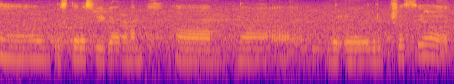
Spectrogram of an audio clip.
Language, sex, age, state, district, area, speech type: Sanskrit, female, 18-30, Kerala, Thrissur, rural, spontaneous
